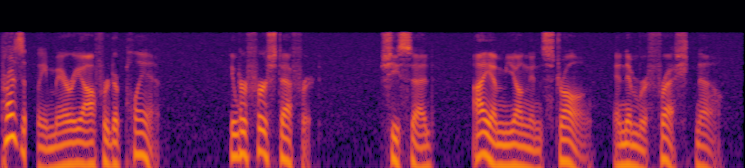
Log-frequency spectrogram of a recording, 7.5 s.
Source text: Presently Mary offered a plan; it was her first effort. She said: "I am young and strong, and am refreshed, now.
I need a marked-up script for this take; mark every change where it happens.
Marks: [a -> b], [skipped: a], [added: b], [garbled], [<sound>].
Presently [dropout] Mary offered a plan; it [skipped: was] her first effort. She said: "I am young and strong, and am refreshed, now.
